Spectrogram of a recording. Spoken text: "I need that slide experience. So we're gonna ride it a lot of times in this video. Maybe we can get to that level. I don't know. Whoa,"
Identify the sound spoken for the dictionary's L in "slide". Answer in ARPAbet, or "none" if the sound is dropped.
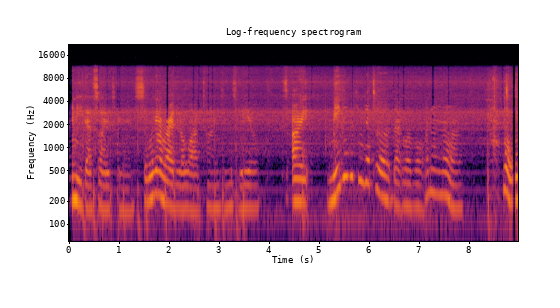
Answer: L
